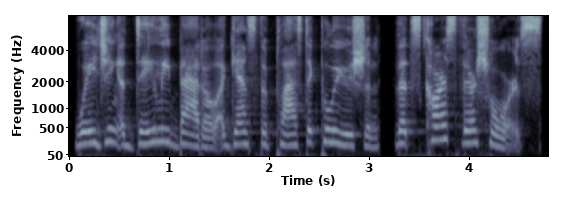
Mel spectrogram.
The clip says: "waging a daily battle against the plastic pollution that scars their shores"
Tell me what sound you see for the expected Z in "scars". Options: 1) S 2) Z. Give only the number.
1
